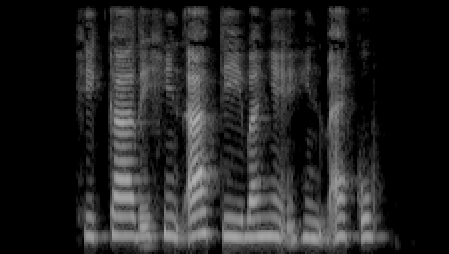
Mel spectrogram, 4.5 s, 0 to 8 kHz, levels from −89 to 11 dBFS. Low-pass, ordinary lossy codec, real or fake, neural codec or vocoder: 7.2 kHz; MP3, 48 kbps; real; none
